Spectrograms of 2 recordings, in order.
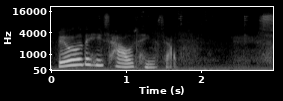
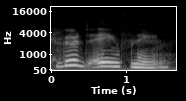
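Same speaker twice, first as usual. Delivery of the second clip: very slow; slower than usual. Acted. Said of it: "talked in an extraordinarily slow way".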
